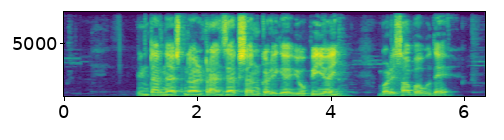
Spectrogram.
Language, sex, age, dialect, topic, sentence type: Kannada, male, 18-24, Coastal/Dakshin, banking, question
